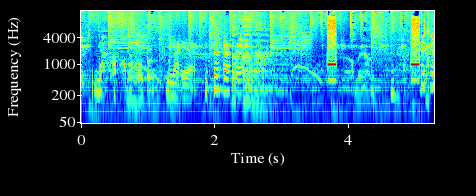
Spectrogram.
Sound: laughing; laughs; beeping

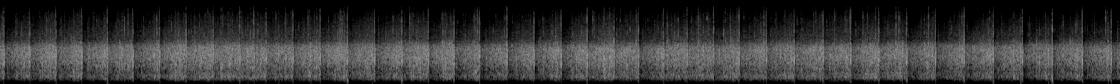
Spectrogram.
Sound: applause

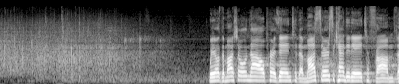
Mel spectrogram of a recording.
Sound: cheering and Applause

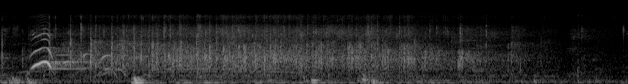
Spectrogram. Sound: audience applauds and cheers

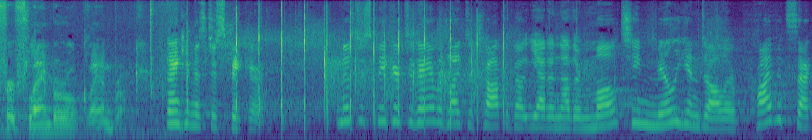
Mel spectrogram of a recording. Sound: applause

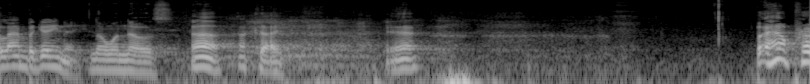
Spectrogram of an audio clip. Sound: audience chuckling

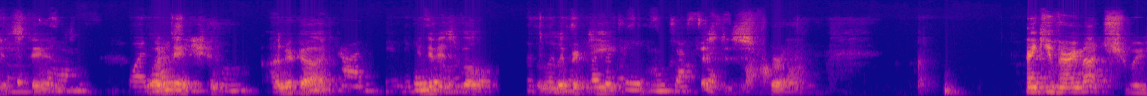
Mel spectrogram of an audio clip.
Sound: reciting the pledge of allegiance

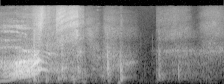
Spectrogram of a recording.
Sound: grunting

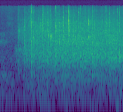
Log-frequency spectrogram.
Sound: applause

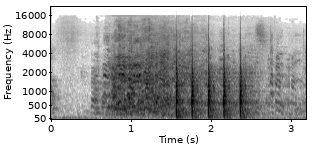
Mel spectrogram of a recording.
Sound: knocking

